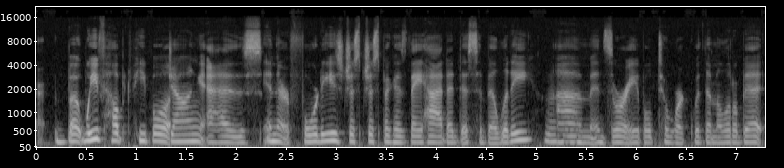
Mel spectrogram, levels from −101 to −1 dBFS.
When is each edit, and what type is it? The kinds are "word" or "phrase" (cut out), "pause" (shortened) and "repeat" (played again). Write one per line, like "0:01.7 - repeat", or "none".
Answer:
0:01.3 - word
0:02.3 - word
0:03.3 - repeat
0:05.8 - word
0:06.2 - word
